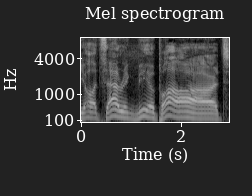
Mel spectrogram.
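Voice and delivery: very slow put-on voice, apart stretched long. Quoting a line from Earth Girls Are Easy: Jim Carrey as James Dean. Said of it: "That's my impression of Jim Carrey doing an impression of James Dean".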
